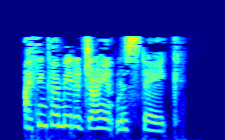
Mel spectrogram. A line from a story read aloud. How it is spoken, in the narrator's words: I blurted out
